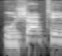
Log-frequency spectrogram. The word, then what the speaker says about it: Ushabti: afterlife 來世的好夥伴 OK, so 烏殺不提 Be careful 這個U 不是 like You YouTube It sounds more like Moon的 U sound 烏殺不提 All right That B is a little bit 輕輕的沒錯所以我們的這個副標題就寫到說塔尼斯 Tannis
